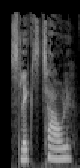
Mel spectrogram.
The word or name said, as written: slægtstavle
